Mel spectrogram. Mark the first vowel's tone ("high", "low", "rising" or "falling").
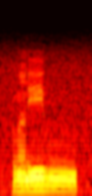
low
